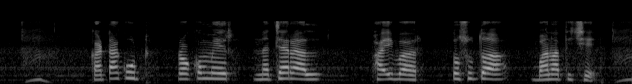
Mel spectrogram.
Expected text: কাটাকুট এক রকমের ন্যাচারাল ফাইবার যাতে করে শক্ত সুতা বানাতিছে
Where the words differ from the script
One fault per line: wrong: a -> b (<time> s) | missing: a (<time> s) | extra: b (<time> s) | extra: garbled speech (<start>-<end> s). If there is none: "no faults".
missing: এক (1.4 s)
missing: যাতে করে শক্ত (4.2 s)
